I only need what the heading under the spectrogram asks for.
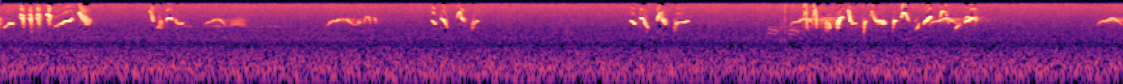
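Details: A jubilant American goldfinch sings from an Eastern Red Cedar: bright, high twittering phrases of quick rising and falling notes, some buzzy chatters, broken by short pauses, over a steady low rumble of background noise.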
